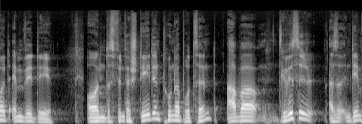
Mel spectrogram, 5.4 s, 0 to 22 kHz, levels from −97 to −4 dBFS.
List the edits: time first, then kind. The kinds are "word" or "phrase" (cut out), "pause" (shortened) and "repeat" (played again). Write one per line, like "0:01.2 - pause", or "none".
0:01.2 - pause
0:01.9 - phrase
0:02.4 - word
0:04.2 - word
